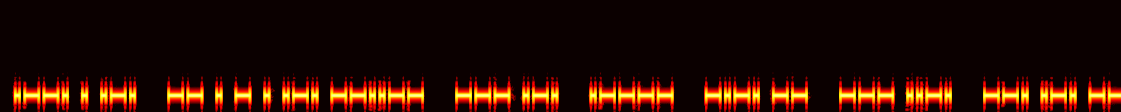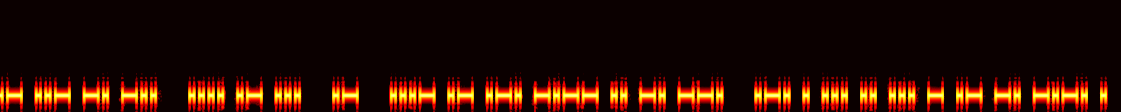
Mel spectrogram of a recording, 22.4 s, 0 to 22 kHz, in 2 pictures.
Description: Morse code, heard as a keyed tone, about 25 wpm, 600 Hz. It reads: PER METER, OR 1 CM OF GROUND HAS A VARYING RESISTANCE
